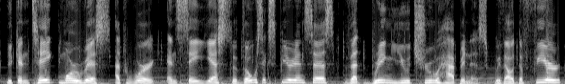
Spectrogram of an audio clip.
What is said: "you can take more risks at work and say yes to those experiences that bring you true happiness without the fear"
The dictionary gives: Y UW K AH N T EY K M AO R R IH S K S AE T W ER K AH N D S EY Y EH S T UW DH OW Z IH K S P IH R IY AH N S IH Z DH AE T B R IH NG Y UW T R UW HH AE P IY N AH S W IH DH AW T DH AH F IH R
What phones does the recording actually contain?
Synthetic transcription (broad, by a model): Y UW K AH N T EY K M AO R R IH S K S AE T W ER K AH N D S EY Y EH S T UW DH OW S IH K S P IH R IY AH N S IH S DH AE T B R IH NG Y UW T R UW HH AE P IY N AH S W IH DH AW T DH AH F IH R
